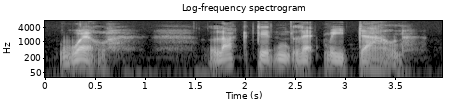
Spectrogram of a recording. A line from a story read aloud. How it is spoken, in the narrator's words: muttered Sam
